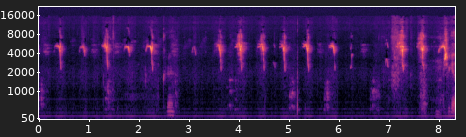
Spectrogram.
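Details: Mother hen with chicks: a long run of thin, high downward peeps repeated at a fast, uneven pace, with a few soft clucks and a low steady hum throughout.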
